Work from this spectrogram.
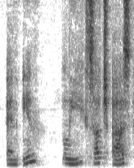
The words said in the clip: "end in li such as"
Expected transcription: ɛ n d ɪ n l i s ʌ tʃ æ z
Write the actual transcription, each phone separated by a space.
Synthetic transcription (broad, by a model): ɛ n ɪ n l i s ʌ tʃ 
